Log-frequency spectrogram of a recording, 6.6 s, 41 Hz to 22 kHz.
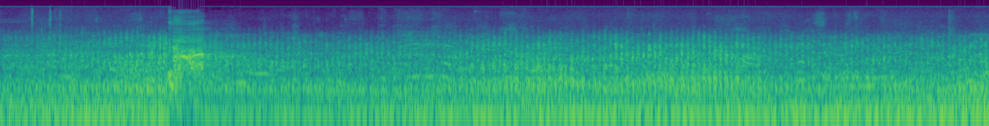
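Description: Pratt & Whitney Wasp radial engine of a Boeing P-26 Peashooter running steadily in flight, a pitched drone that grows slightly louder in the first second as the aircraft passes.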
